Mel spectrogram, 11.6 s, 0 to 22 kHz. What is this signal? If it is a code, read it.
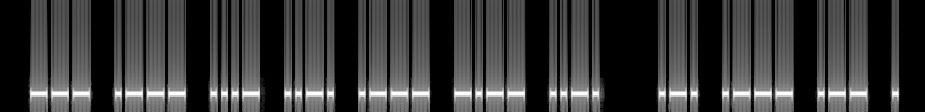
Morse code, heard as a keyed tone, about 18 wpm, spaced as for 14 wpm, 550 Hz. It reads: OJVFJYF RJWE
